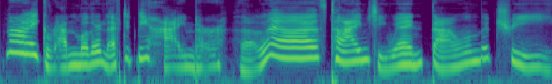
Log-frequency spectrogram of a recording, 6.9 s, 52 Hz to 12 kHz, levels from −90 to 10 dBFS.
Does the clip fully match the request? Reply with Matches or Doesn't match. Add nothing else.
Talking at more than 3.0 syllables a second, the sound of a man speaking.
Doesn't match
